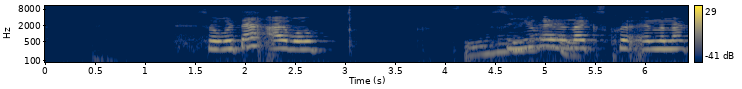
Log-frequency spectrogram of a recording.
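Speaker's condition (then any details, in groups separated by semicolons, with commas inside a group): Cerebral palsy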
